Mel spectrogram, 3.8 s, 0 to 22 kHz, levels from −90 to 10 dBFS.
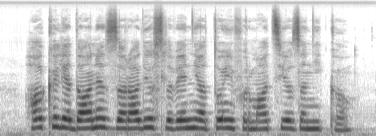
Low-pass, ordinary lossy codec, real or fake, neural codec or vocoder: none; none; fake; vocoder, 44.1 kHz, 128 mel bands every 256 samples, BigVGAN v2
